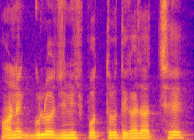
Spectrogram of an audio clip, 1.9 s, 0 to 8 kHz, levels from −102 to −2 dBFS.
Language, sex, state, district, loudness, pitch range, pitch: Bengali, male, West Bengal, Alipurduar, -14 LUFS, 140-160 Hz, 150 Hz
